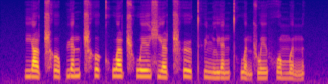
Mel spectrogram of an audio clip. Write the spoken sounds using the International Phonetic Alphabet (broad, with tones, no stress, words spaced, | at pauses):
jä˥˨ʈ͡ʂʰɤ˥˨ pɥɛ˦nʈ͡ʂʰɤ˥˨kʰwä˦ ʈ͡ʂʰwe˦ɪ̯ɕjɛ˨˦ʈ͡ʂʰɻ̩˥˨ t̪ʰy˥˨nljɛ˨˦nt̪ʰwə̰˨˩nʂwe˦ɪ̯ fɤ˥˨ mə̰˨˩n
